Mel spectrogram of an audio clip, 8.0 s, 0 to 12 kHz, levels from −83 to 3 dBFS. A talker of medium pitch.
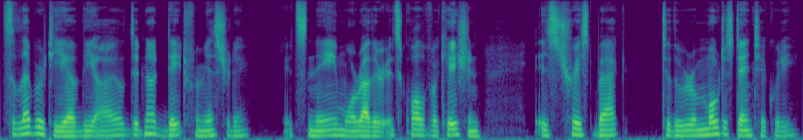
No: low, 125 Hz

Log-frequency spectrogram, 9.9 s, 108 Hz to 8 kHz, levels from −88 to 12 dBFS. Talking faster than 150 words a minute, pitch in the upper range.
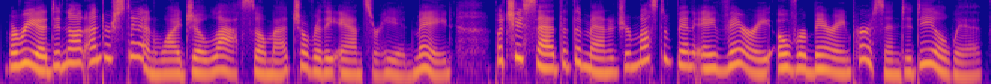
Yes: average, 190 wpm; high, 240 Hz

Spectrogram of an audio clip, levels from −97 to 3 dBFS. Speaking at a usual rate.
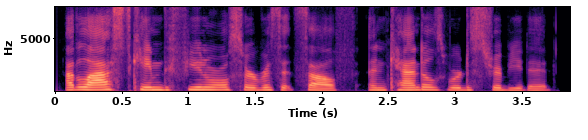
Yes: average, 170 wpm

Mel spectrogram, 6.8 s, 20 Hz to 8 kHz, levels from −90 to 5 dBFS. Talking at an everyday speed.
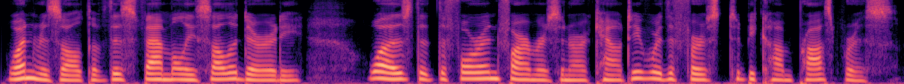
Yes: average, 175 wpm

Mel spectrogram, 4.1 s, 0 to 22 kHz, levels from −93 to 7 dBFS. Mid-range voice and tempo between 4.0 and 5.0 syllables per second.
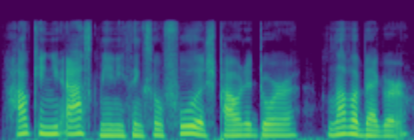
No: medium, 170 Hz; 5.3 syllables/s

